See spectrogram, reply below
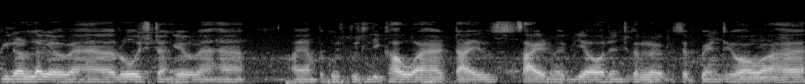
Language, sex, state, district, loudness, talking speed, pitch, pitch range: Hindi, male, Bihar, Patna, -19 LUFS, 185 wpm, 115 Hz, 110-120 Hz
